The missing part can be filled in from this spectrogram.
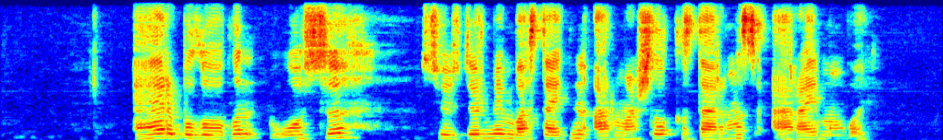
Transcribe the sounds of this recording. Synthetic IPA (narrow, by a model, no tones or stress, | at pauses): æɾblˠoʁənwo̞sə | sɵzd̪eɾme̞nbɑst̪ɑjt̪ənɑɾmɑnʃəlˠəqʰːəzd̪ɑɾəɴəzɑ̰ɾɑjməɴʁo̞̰j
